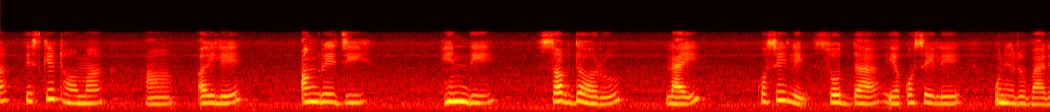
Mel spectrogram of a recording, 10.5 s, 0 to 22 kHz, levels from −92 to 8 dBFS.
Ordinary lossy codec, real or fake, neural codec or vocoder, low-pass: none; real; none; none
